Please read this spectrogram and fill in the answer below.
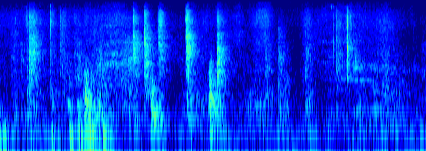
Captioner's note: chair squeaking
